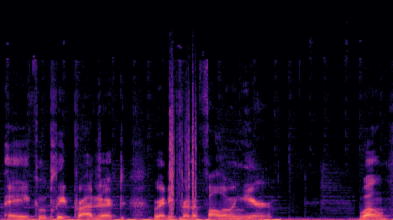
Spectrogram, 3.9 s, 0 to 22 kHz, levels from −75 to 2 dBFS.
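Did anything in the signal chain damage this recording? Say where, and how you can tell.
Yes, at the analogue wiring stage. From 1.69 to 1.96 s a dense, uneven burst of scratchy noise sits over the sound, only somewhat quieter than it. This is cable scratch noise. A worn cable or connector likely shifted, making its contact resistance flicker rapidly.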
